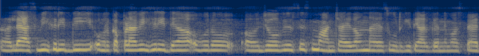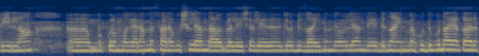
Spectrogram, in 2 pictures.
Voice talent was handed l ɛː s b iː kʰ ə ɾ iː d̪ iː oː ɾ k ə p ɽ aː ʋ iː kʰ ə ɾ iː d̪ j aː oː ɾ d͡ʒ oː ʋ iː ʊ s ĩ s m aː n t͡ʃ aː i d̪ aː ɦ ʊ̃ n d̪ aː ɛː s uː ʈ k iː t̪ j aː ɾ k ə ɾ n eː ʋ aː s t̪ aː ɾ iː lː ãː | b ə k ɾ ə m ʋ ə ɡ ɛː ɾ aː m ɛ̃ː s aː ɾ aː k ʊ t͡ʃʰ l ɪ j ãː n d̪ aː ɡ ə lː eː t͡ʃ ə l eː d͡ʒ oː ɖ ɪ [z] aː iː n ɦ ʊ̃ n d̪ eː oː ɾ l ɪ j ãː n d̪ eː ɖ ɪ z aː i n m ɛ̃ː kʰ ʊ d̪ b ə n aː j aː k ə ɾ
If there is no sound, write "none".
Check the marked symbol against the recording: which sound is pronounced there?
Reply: z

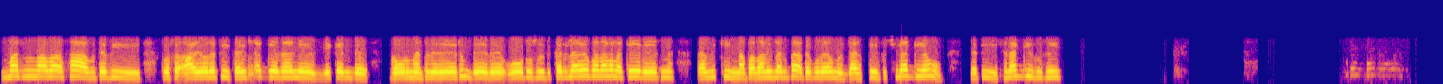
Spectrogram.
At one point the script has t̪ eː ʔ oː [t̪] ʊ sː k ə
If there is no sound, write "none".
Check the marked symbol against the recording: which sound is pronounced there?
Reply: t̪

